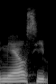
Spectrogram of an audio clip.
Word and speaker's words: Meowsie: just call meow see meowsie by pronouncing the meow the way the actual sound meow is set mousey no because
